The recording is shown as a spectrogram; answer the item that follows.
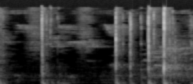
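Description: Typing on a computer keyboard: a single keystroke about half a second in, then a quick run of about five keystrokes near the end.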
